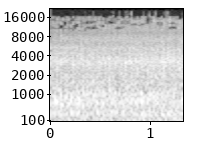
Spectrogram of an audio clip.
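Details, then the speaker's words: Used Daihatsu Terios inspected before purchase: no oil seepage, exhaust condensing water with little smoke, pulley and V-belt good. Smooth, even idle with a steady low beat and no knocks, ticks or squeals; the engine sounds healthy. "Kemudian untuk knalpotnya masih ngembun keluar air, asapnya nggak terlalu banyak. Kalau ini saya dengarkan sih mesinnya masih halus,"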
